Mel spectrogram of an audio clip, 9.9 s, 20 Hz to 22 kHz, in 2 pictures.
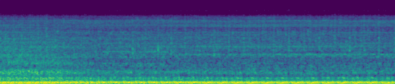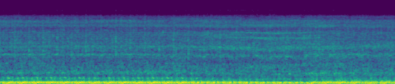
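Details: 1972 GMC 1-ton ramp truck, 454 Chevy big-block, revived after 27 years, fuel pump reconnected: deep steady V8 idle, even low rumble, no knocks or ticks over ten seconds; oil pressure pegged, running smoothly.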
